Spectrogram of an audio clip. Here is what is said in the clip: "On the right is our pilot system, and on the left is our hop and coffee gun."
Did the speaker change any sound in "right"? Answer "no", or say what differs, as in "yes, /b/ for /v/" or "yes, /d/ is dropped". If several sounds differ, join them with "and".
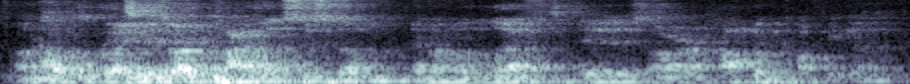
yes, /t/ is dropped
